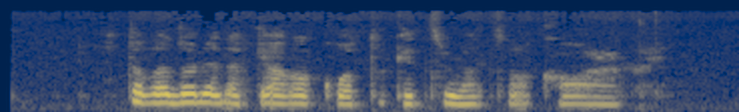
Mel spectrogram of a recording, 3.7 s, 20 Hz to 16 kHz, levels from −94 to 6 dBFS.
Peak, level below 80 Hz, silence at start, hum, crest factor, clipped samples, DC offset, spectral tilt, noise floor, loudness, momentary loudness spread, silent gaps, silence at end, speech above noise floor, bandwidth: -6 dBFS; -68 dBFS; 0.65 s; none; 16 dB; under 0.1%; under 0.1%; -7 dB/octave; -59 dBFS; -22 LUFS; 14 LU; none; 0.6 s; 38 dB; 11.5 kHz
